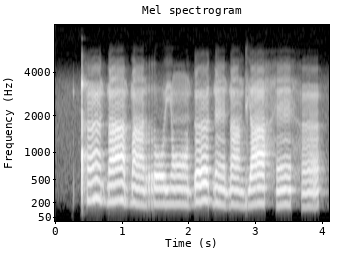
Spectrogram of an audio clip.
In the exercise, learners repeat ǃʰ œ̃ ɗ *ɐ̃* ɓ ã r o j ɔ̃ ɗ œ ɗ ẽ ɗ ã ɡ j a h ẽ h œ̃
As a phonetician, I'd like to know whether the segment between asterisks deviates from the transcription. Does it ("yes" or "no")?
yes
